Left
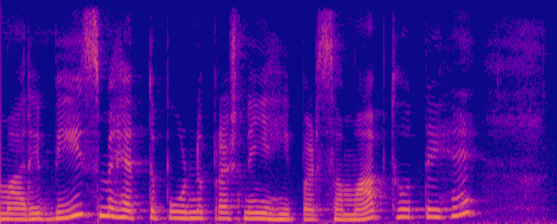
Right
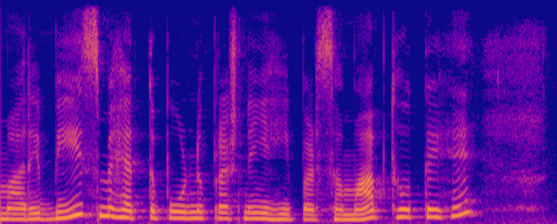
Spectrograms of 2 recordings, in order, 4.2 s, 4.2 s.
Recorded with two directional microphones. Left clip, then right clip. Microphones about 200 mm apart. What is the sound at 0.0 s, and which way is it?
A woman's voice, 35° right (ahead or behind).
